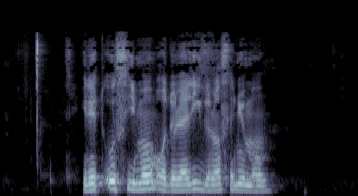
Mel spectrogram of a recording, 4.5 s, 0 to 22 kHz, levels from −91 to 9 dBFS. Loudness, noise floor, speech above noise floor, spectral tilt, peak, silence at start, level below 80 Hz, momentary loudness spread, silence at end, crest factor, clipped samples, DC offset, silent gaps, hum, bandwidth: -22 LUFS; -79 dBFS; 57 dB; -4.5 dB/octave; -4 dBFS; 0.45 s; -68 dBFS; 9 LU; 1.15 s; 20 dB; under 0.1%; under 0.1%; none; none; 11.5 kHz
